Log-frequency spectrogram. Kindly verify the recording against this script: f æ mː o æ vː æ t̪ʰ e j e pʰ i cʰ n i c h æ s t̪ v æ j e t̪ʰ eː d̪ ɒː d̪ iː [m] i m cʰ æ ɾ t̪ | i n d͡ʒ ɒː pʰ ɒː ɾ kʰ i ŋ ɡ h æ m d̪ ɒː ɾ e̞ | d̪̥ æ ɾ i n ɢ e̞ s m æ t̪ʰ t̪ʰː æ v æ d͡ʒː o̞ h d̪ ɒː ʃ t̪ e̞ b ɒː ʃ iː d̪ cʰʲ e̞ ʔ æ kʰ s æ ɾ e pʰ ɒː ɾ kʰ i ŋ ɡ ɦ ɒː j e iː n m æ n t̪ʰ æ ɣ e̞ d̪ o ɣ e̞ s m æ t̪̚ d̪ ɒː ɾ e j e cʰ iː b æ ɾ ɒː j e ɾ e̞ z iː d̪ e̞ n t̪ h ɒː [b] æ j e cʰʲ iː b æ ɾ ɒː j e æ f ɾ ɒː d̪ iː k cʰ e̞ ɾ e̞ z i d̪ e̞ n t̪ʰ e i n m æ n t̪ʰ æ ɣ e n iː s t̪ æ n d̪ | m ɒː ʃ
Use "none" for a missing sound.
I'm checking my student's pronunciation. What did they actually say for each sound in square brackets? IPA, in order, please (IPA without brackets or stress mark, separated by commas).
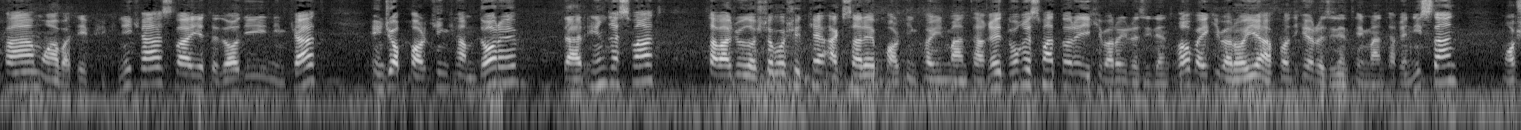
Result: n, v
